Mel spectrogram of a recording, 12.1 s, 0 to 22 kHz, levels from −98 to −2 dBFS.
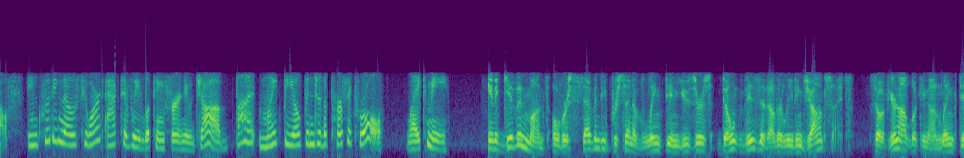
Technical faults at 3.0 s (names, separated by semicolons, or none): Bluetooth CVSD headset codec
